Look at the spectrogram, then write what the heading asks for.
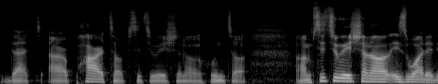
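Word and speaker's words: junta: pronounce it it's situational j u n t a hun mean it's a Spanish word so you know you'll say hun opposed to Jun okay and what does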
